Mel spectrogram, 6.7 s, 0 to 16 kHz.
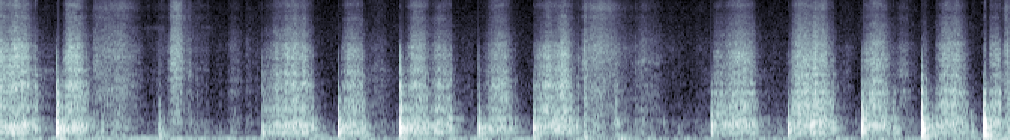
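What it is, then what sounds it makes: Chalk writing on a cardboard box. A white chalk stick held in the fingertips writes Korean letters on the top of a large, flat, hollow brown cardboard box. Short, dry scratching strokes come in an irregular rhythm with brief pauses. Each has a soft hollow body around 300 Hz and a faint bright rasp on top.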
